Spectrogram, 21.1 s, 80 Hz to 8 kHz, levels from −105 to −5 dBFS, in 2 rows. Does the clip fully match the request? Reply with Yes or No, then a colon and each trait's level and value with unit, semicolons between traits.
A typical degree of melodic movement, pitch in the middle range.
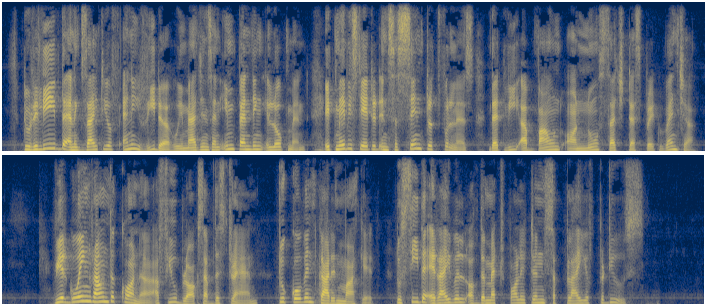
No: wide, 6.2 semitones; medium, 160 Hz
